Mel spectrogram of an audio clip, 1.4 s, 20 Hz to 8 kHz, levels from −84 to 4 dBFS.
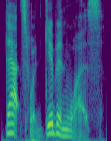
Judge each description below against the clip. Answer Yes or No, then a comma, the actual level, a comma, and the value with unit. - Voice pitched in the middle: Yes, medium, 160 Hz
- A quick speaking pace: No, average, 170 wpm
